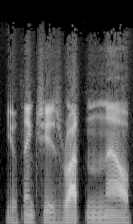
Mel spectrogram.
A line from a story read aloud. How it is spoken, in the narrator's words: Pitt muttered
